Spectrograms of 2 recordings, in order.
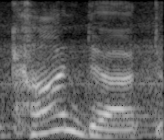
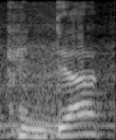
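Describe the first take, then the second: First: The stress follows the noun pattern. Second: The stress follows the verb pattern. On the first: The word is used as a noun. "I'm using those words as nouns" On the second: The word is used as a verb. "I'm using those words as verbs"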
